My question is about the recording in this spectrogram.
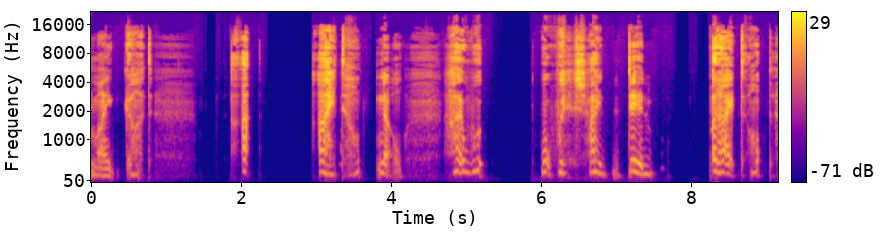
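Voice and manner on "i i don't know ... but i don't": high, loud choked stammering. Acted. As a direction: choke out the words. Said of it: "I choke out".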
